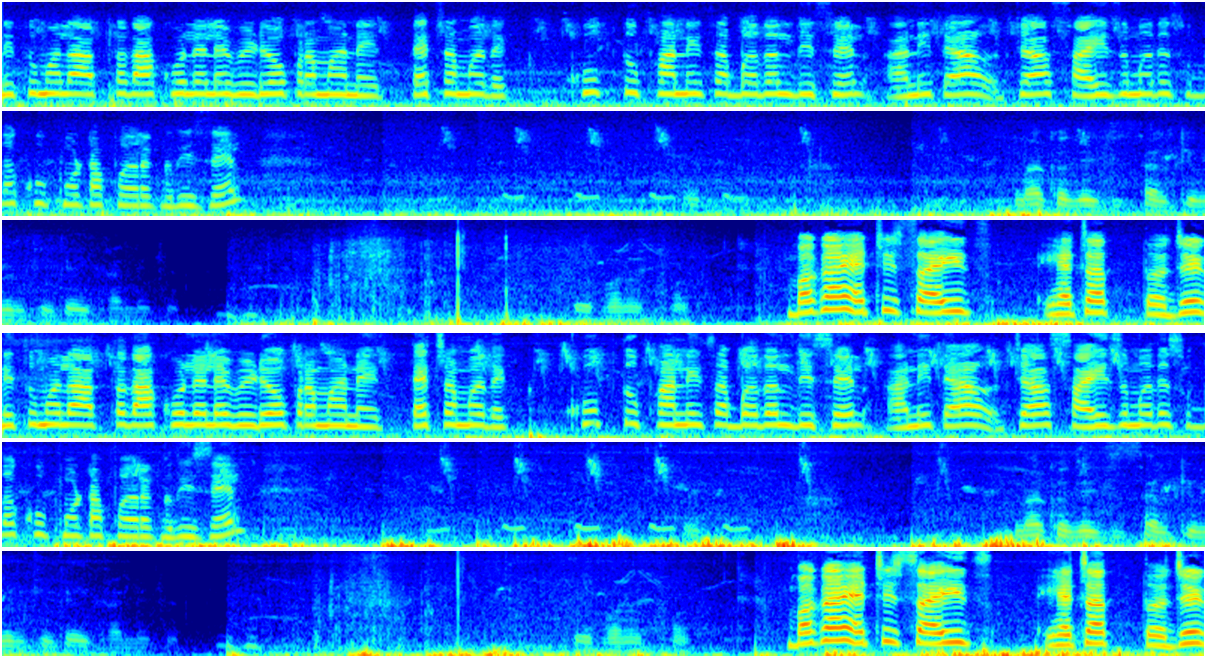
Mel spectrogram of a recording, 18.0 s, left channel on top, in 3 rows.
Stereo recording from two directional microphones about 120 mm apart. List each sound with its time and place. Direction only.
0.0 s speech: 20° right (ahead or behind)
11.1 s speech: centre (ahead or behind)
16.0 s speech: 5° right (ahead or behind); by 18.0 s 25° right (ahead or behind)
